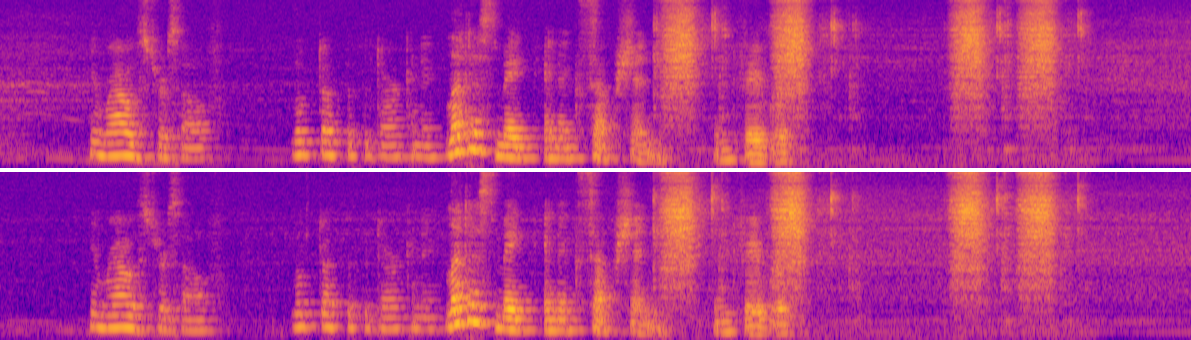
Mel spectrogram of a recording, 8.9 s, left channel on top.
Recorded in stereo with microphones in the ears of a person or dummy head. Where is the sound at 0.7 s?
10° left (ahead or behind), 0.9 m; by 3.2 s 40° left (ahead or behind), 3 m.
